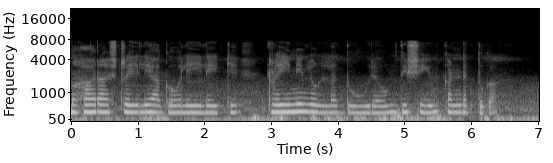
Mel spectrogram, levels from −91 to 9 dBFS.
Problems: background sounds at intervals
